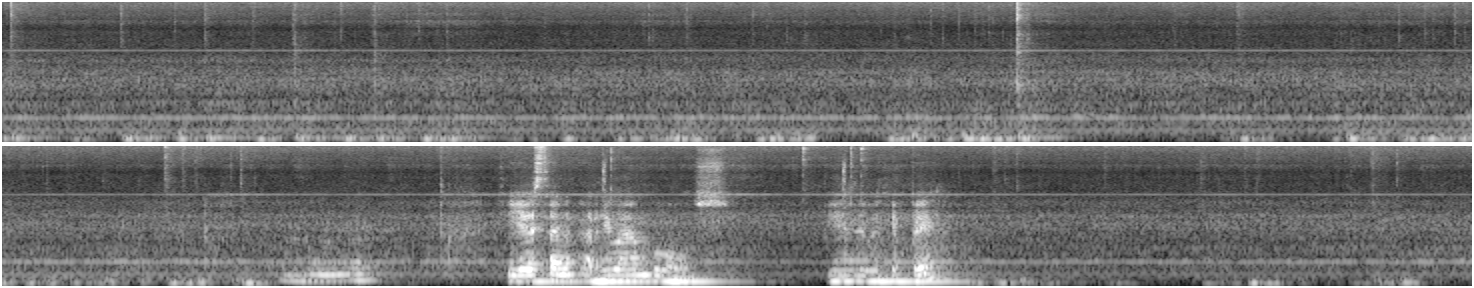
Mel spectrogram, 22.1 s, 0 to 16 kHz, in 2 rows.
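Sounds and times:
electrical hum with tones: 0.0s - 22.0s
typing on computer keyboard: 10.1s - 13.0s.

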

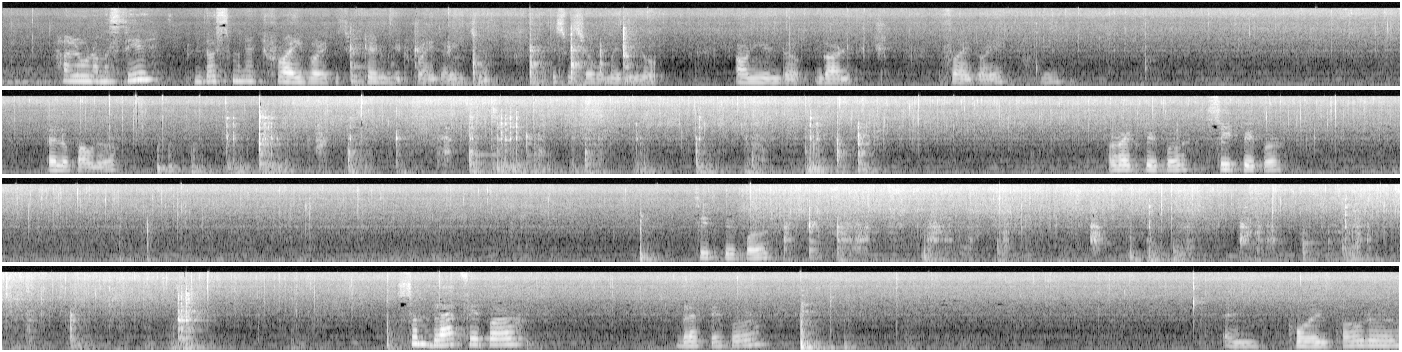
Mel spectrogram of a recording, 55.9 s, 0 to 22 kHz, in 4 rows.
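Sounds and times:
onions sizzling in oil: 0.4s - 55.9s
spatula scraping a wok: 16.1s - 22.8s, 35.6s - 44.2s.

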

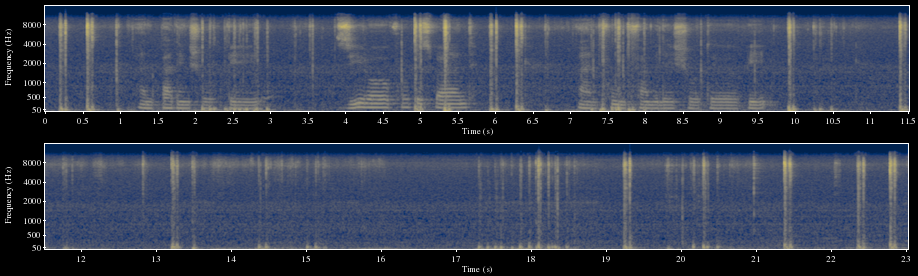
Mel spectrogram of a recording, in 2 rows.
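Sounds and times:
computer keyboard typing: 0.2s - 1.2s, 1.8s - 3.6s, 4.8s - 8.3s, 9.4s - 10.6s, 11.4s - 11.9s, 17.3s - 18.6s, 19.2s - 20.6s, 21.4s - 21.6s, 22.4s - 23.0s.

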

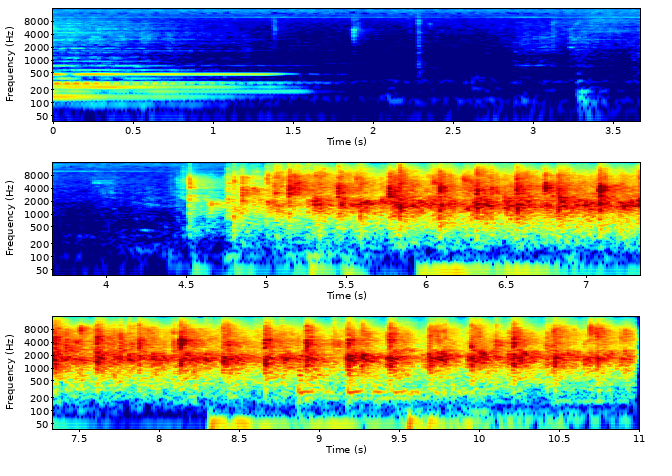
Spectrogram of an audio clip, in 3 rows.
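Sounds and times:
audience clapping: 4.4s - 11.0s.

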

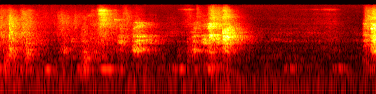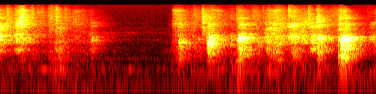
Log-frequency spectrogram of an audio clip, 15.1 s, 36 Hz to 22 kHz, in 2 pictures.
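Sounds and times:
puppies snorting and huffing: 11.1s - 15.0s.

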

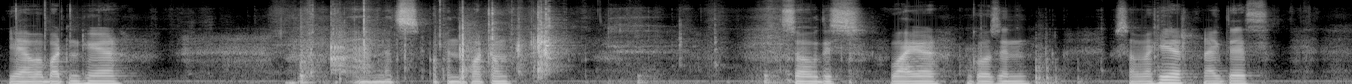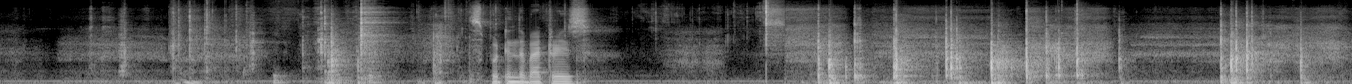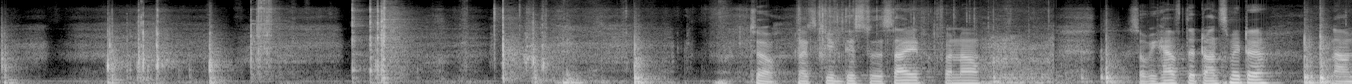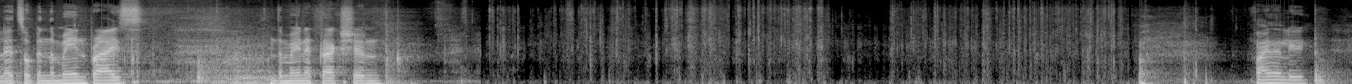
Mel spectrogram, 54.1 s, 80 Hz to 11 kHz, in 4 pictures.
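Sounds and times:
plastic wrapping crinkling: 34.3s - 36.8s, 44.8s - 52.5s.

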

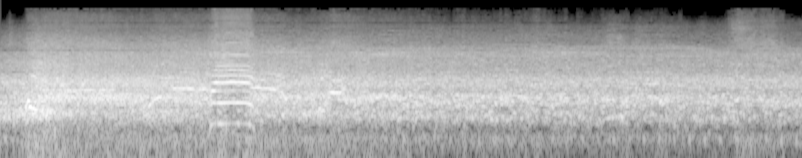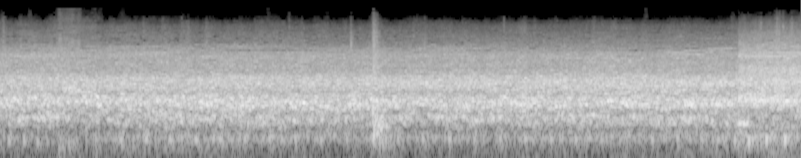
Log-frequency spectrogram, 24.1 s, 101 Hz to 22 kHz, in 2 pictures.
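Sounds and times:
stadium crowd cheering: 0.0s - 24.0s.

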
